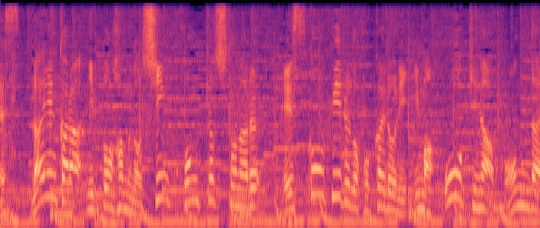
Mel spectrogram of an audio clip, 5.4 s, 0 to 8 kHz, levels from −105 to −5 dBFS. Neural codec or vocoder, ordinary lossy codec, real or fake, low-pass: none; none; real; 7.2 kHz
